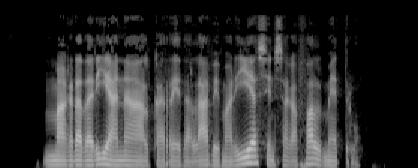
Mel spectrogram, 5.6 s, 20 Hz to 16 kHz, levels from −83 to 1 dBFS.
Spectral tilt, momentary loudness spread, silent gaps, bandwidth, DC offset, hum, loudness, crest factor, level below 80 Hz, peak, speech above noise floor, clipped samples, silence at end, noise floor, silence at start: -4 dB/octave; 10 LU; none; 11.5 kHz; under 0.1%; none; -24 LUFS; 22 dB; -48 dBFS; -4 dBFS; 52 dB; under 0.1%; 0.8 s; -77 dBFS; 0.6 s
